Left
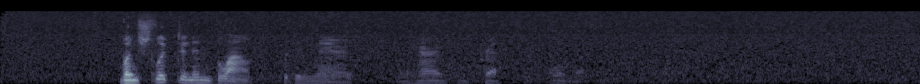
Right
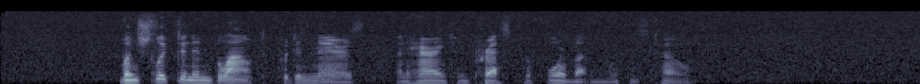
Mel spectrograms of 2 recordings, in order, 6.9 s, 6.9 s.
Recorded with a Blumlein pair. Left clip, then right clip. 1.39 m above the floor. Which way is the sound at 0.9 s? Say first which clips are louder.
Right 3 dB; 5° right.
